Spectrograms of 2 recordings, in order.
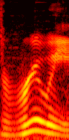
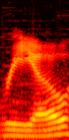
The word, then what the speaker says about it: Rui: It's Ruie, not Rio.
